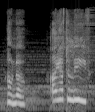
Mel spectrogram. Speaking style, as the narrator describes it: gasped Cinderella

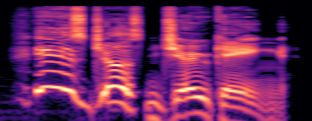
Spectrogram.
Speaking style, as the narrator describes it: they all laughed

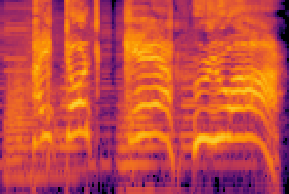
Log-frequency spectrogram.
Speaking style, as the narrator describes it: shouted the troll

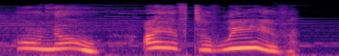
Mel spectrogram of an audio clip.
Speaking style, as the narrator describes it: gasped Cinderella

